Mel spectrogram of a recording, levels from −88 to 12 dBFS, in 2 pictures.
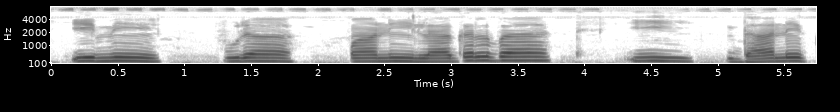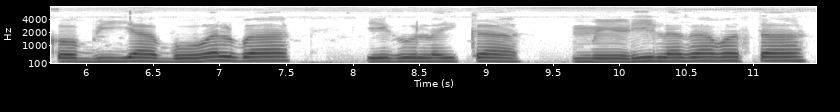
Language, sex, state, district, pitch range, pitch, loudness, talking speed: Bhojpuri, male, Uttar Pradesh, Deoria, 155-185 Hz, 170 Hz, -22 LUFS, 80 wpm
